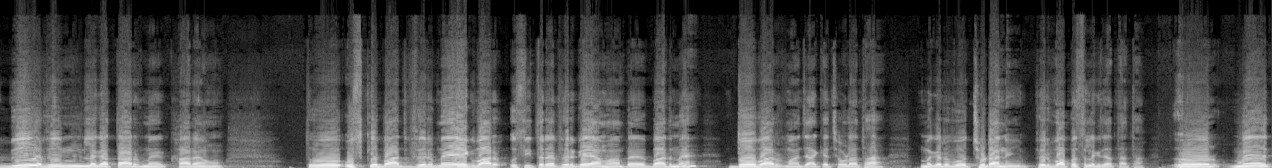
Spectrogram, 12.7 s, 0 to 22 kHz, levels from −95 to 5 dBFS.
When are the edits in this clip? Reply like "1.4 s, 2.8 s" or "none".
11.6 s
